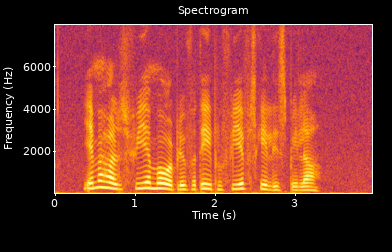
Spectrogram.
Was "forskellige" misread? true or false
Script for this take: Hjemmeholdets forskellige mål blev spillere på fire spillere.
true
